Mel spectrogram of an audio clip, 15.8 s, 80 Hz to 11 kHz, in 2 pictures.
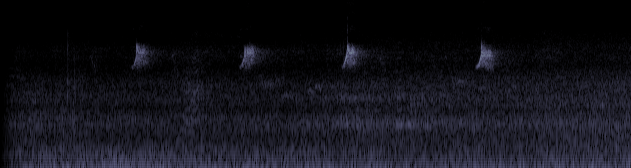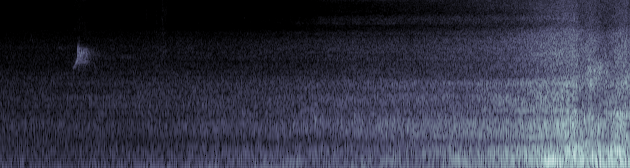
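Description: A bird gives five short chirps, spaced a second or two apart, over a faint background. Then a 10-car NS ICMm intercity electric train approaching at about 140 km/h grows steadily louder over the last several seconds, its rumble and rush becoming loud as it reaches the platform.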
